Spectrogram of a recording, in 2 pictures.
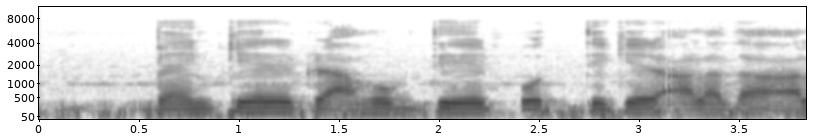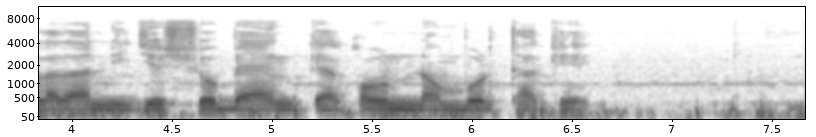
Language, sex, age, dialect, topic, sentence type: Bengali, male, 25-30, Standard Colloquial, banking, statement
